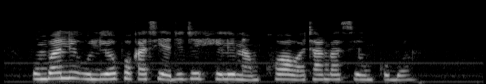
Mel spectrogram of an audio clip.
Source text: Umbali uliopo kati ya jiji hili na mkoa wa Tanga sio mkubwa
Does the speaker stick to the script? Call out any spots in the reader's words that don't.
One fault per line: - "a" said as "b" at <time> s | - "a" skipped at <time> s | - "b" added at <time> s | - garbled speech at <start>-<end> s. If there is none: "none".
none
